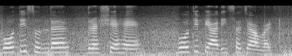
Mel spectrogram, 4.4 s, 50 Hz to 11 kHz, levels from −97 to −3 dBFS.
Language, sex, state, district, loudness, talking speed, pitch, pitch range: Hindi, female, Haryana, Rohtak, -16 LUFS, 125 wpm, 270 Hz, 245-285 Hz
